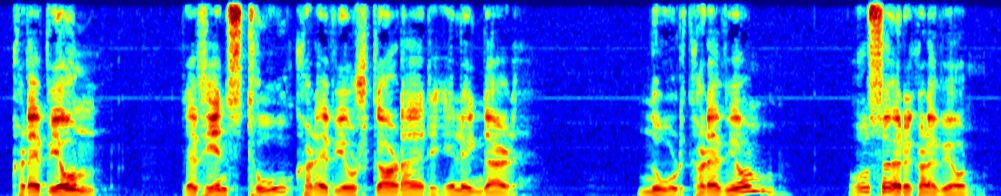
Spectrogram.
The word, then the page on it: KLevjorn, NoLKLevjorn, Søre Klevjorn: Numedalsmål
